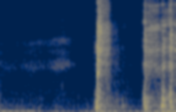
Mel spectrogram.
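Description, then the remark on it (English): A sudden, loud sneeze bursts out, followed moments later by a few quick, harsh spasms in a tight cluster. “Bless you.”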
